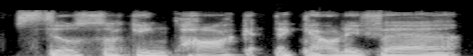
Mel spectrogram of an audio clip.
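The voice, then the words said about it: Impression of the character Logan. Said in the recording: “You don't have a half bad Logan impression ... my Logan impression is not bad. It's not bad.”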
